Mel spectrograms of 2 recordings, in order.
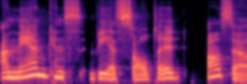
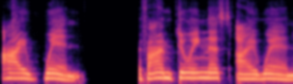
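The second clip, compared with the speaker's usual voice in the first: mock angry, slow, stubborn insistence; 2 semitones lower than usual. Retelling a husband insisting he must win: imitating an angry man. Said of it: "he was just getting so mad".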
